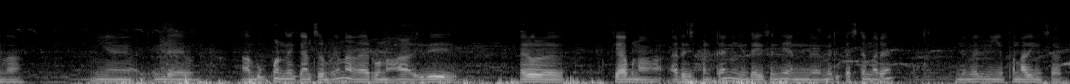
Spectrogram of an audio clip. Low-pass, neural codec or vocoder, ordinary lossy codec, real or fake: 7.2 kHz; none; none; real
